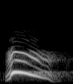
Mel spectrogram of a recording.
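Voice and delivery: high whoop of a police siren; police siren blip. Retold or imitated. Storyteller imitating the police car behind him, siren blip. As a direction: mimic a short, loud siren blip. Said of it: "I heard this sound from the movies".

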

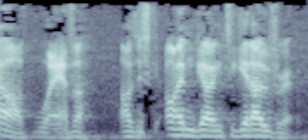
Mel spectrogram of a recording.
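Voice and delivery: resigned, letting it go; dismissive shrug. Acted. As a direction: brush it off with a low whatever. Voices shrugging off an irritation.

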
